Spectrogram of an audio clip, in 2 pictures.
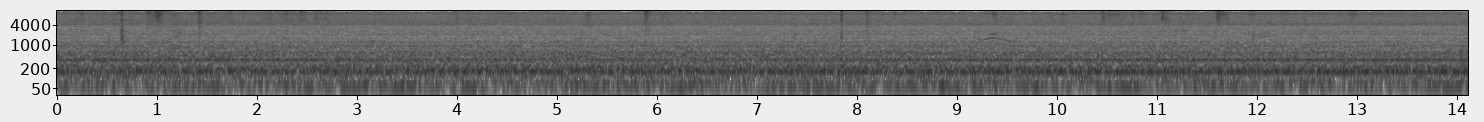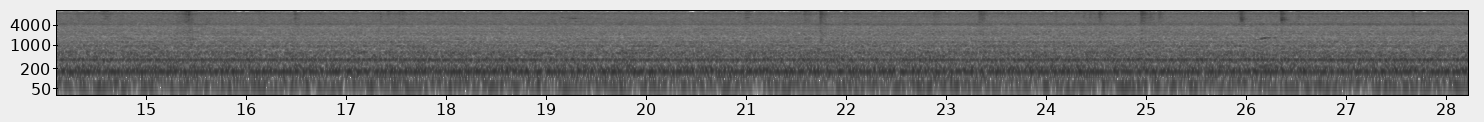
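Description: Cabin sound of an Airbus A321-211's CFM56-5B engines running steadily at low taxi thrust: an even low rumble with a constant hum, and a few faint ticks.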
